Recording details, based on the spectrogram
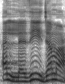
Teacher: মা জবরের বাম পাশে খালি আলিফ, মদের হরফ এক আলিফ টেনে পড়তে হবে।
